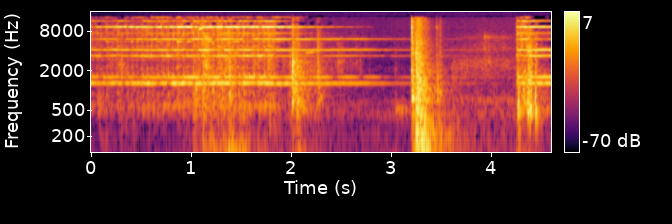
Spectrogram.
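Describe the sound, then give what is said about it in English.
An old-fashioned telephone bell rings in a sorority house in a sustained metallic trill, with a couple of sharp thuds like a door closing, and no one speaking. “So Jess goes back to the sorority house right as the phone starts ringing again.”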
